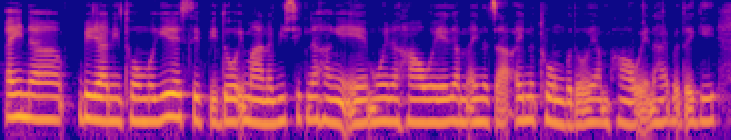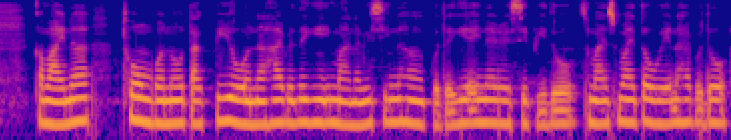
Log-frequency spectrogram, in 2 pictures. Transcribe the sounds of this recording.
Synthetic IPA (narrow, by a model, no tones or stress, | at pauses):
ɐjnɐbiɾianitʰoŋbɐɡiɾesipidoḭmanɐbisiknɐɦɐŋeʔemojnɐɦawejamɐ̰jnɐt͡ʃa̰ʔɐjnɐtʰoŋbɐdo̰jamhawḛnɐɦajbɐdɐɡi | kɐmajnɐ | tʰoŋbɐnotak̚pionɐɦajbɐdɐɡiːmanɐbisik̚nɐɦaŋɐk̚pɐdɐ̰ɡiɐjnɐɾesipḭdo̰sumajsumajtɐwenɐɦajbɐdo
